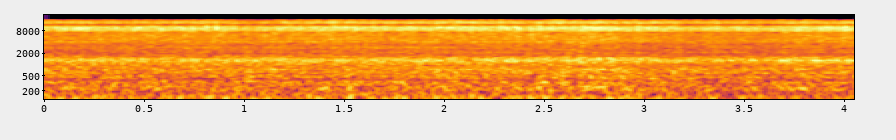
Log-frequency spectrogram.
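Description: Steady low hum and hiss from the stovetop as a pot of instant noodles cooks on a gas burner, with no separate clinks or knocks.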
